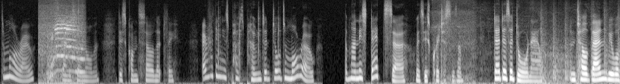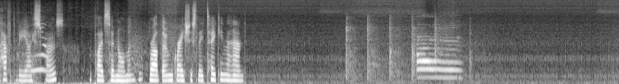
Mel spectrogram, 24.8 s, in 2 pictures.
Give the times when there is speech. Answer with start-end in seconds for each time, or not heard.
0.0-17.4.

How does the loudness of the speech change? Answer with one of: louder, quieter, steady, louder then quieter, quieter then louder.
louder.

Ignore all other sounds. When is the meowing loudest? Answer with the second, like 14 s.
21 s.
